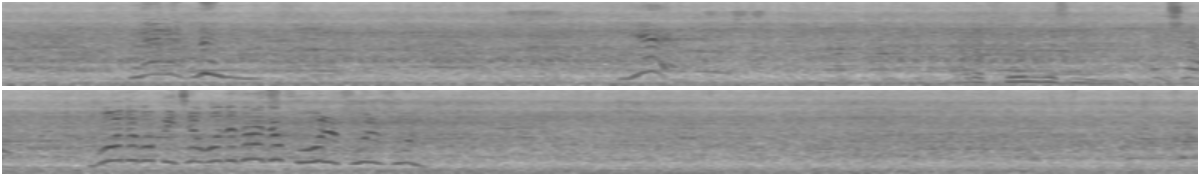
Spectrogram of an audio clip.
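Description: Trucks and cars drive past on a road, engines rumbling steadily.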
